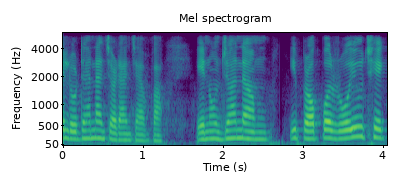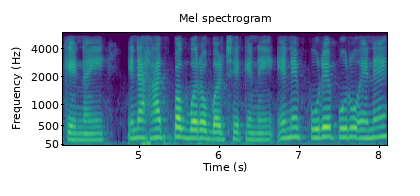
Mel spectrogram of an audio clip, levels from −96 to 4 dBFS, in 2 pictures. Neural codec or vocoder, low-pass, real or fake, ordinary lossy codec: codec, 16 kHz, 4.8 kbps, FACodec; 5.4 kHz; fake; none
